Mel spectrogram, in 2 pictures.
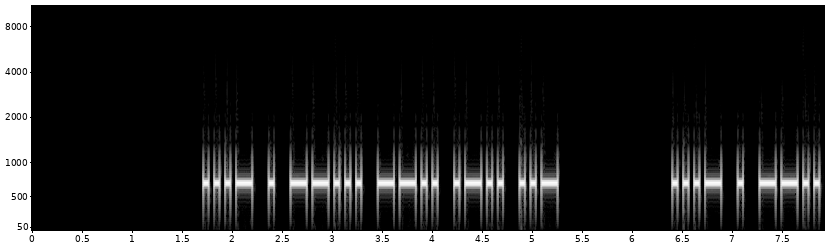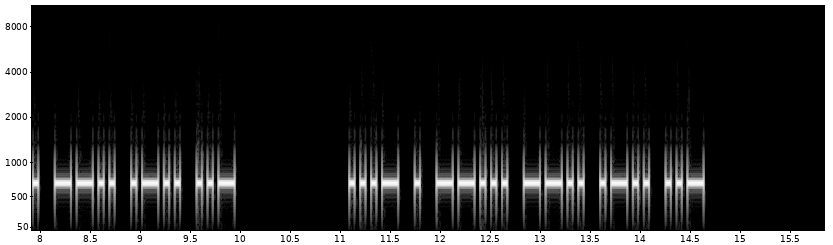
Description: Morse code, heard as a keyed tone, about 22 wpm, 700 Hz. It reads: VE7ZLU VE7ZLU VE7ZLU
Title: DXCC-100 Call Signs - 6 Characters - Repeated 3x - 22wpm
